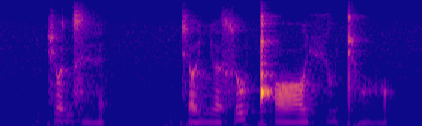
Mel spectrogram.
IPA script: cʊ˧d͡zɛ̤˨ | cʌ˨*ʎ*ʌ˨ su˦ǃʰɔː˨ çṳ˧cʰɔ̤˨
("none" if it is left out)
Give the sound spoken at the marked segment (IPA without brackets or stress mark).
ʎ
